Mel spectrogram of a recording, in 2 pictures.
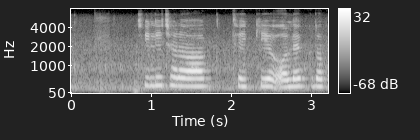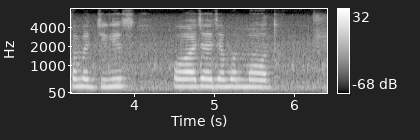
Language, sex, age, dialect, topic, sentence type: Bengali, female, 18-24, Jharkhandi, agriculture, statement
